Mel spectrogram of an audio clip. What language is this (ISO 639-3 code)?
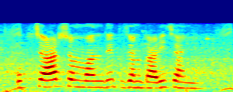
bho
